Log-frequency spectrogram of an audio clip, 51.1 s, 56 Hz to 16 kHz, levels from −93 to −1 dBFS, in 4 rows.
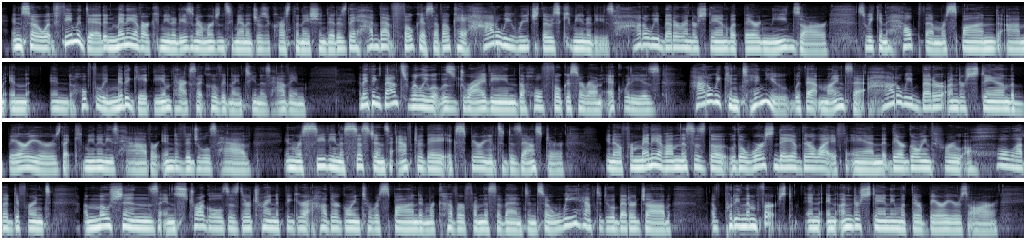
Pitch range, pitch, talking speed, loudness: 140-165 Hz, 150 Hz, 190 wpm, -19 LUFS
